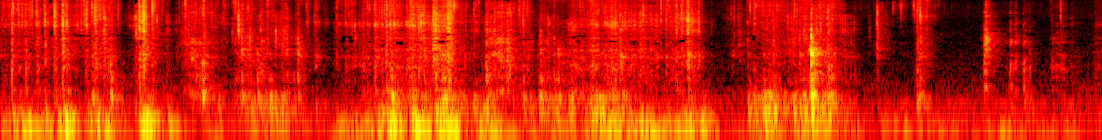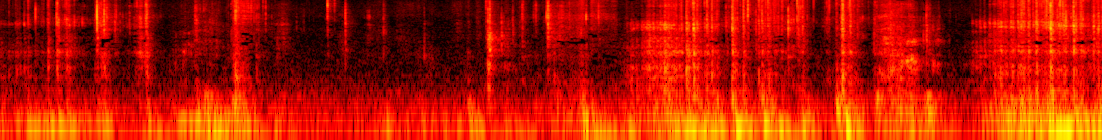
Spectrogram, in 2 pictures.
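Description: A metal utility knife blade scores and shaves thin strips off an orange striped bar of dried soap held in the hand. The result is a quiet run of dry, crisp scraping and crackling cuts with bright, gritty edges, broken by short pauses between strokes.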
